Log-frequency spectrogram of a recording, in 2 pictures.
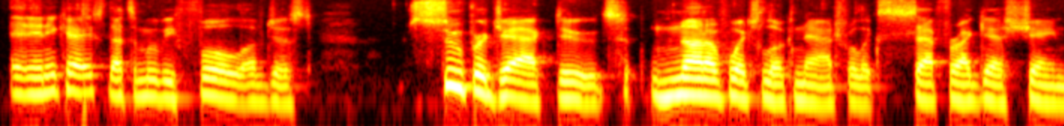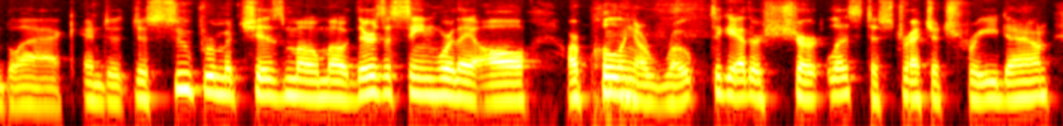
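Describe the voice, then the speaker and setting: A man's voice: mid-range voice, normal speed, no room sound, studio quality. A man in casual podcast chat, telling stories animatedly and acting out grunts and commands. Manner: animated storyteller, acts out grunts.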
